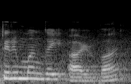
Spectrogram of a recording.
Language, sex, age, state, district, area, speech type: Sanskrit, female, 45-60, Tamil Nadu, Thanjavur, urban, spontaneous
